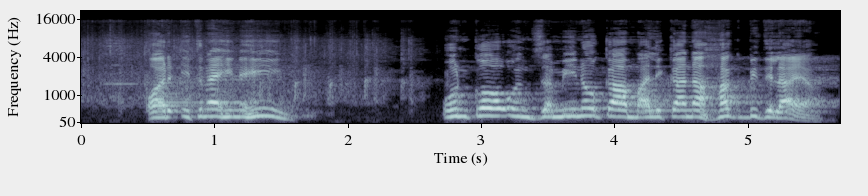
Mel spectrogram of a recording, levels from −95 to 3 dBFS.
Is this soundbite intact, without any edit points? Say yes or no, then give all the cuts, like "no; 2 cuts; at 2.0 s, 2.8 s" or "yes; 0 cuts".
yes; 0 cuts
